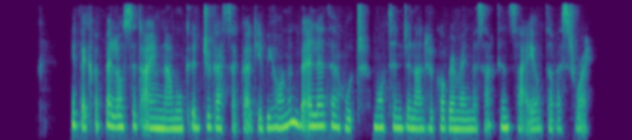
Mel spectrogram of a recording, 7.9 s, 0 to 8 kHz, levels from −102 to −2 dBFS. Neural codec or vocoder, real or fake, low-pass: codec, 24 kHz, 0.9 kbps, WavTokenizer, small release; fake; 7.2 kHz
